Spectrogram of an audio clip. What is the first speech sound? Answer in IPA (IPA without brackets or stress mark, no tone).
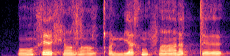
ɔ̃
